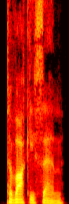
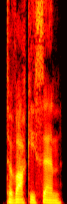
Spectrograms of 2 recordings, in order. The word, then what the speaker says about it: Tavaki-sen: It wasn't flat, like he'd said it. There was a rhythm to it, a rise and fall, a music. Tavaki-sen. The last syllable was sharp, like a stone striking flint.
